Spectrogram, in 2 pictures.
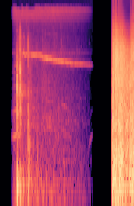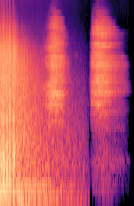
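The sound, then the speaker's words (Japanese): Fireworks going off in the night sky: a sharp pop with a thin whistle trailing away, then a loud, rumbling burst full of crackle, followed by a couple of softer hissing bursts. “今度はさらに大きかったね。夜空が一瞬昼間かと思ったくらいだよ。”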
